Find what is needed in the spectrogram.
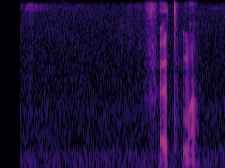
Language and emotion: Russian, neutral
